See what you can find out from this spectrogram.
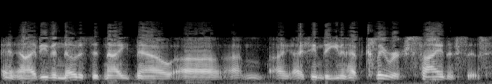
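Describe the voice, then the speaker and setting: Rather quick talking with noticeable background noise behind it. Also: man. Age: 60s. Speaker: caller, construction worker. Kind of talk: call-in radio conversation. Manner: hesitant, many fillers.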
